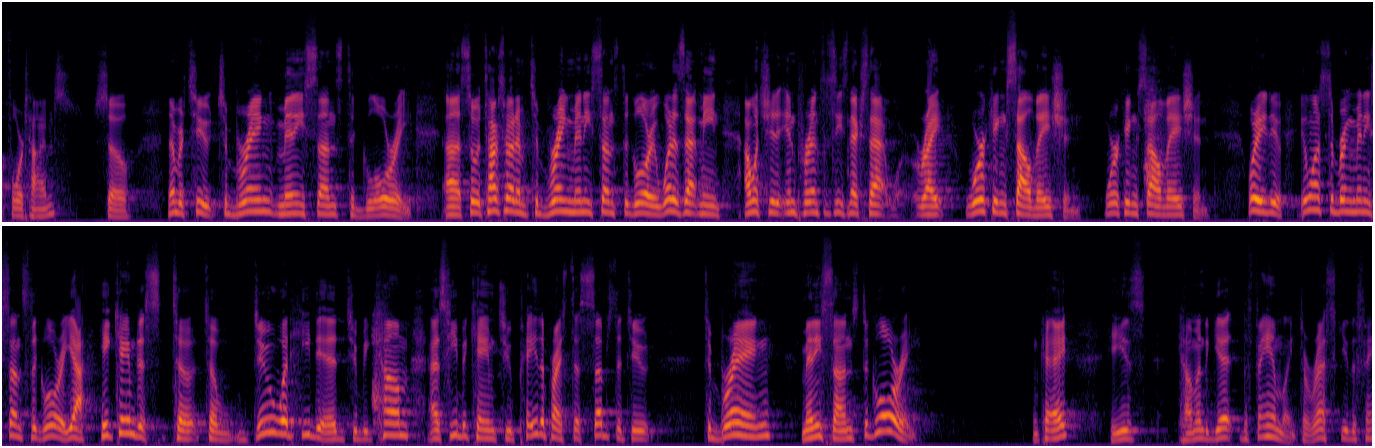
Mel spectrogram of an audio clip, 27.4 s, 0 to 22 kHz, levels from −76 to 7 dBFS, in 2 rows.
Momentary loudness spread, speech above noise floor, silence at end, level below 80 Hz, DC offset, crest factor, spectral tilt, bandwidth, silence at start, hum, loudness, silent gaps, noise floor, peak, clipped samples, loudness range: 12 LU; 44 dB; 0 s; -64 dBFS; 0.1%; 20 dB; -5.5 dB/octave; 17.5 kHz; 0 s; none; -24 LUFS; none; -68 dBFS; -4 dBFS; under 0.1%; 5 LU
